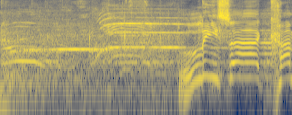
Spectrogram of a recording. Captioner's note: audience cheering and applauding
